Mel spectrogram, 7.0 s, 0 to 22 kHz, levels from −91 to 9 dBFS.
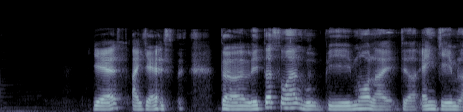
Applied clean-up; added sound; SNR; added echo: neural mask model DeepFilterNet 3.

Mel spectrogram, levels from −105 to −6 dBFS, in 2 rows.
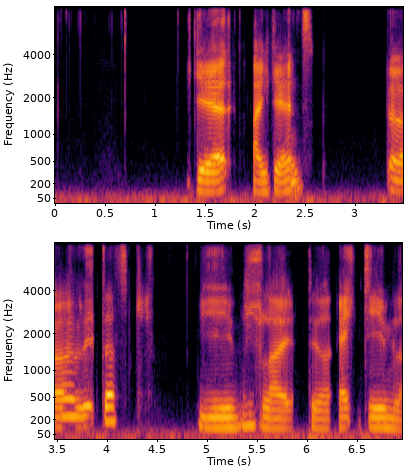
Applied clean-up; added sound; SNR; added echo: neural diffusion model UNIVERSE++.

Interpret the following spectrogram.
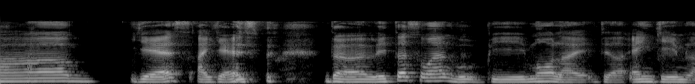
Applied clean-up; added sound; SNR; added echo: neural mask model Resemble Enhance denoiser.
